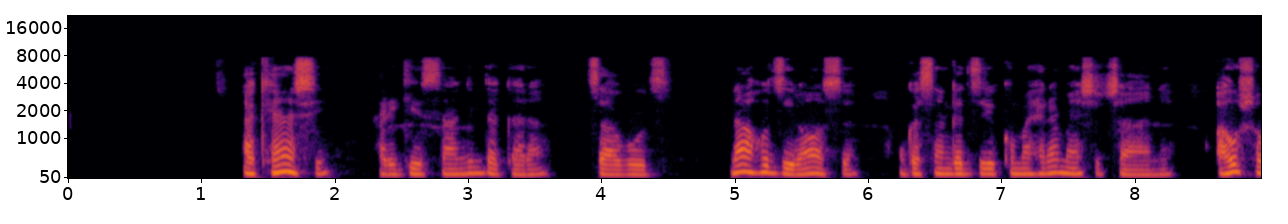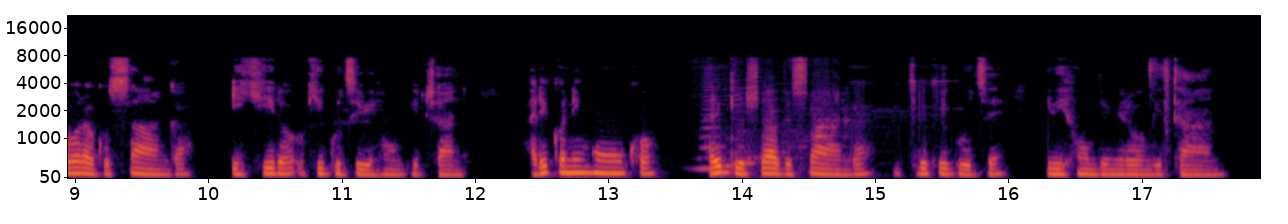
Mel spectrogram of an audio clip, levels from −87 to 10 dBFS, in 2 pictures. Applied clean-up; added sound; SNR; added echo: neural separator model SepFormer DNS4.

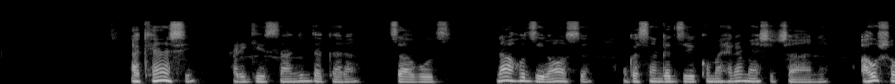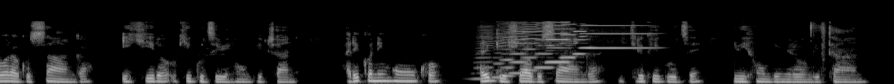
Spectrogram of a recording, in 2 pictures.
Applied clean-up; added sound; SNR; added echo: none; Harmonica; 2 dB; none.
